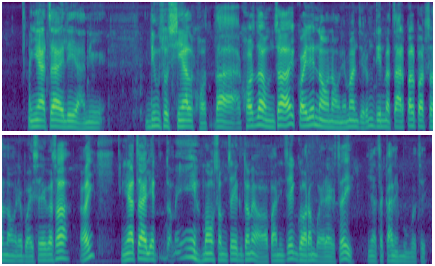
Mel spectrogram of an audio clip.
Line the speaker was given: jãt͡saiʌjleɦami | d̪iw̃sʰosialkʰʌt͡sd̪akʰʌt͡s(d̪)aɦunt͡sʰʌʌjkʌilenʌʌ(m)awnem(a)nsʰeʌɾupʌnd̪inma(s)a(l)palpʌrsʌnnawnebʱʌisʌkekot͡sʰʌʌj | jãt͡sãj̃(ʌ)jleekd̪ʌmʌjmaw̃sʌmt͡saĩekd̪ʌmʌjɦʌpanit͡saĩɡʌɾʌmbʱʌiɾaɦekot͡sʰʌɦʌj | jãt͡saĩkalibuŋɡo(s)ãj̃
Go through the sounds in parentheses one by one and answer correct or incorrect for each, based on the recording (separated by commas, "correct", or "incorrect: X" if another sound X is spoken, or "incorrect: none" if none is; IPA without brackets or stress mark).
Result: correct, incorrect: n, correct, incorrect: t͡s, incorrect: r, correct, incorrect: t͡s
